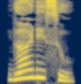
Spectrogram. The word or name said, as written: ಕಾಡಿಸು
